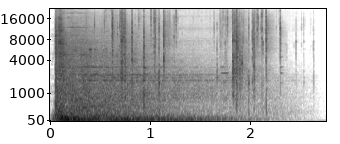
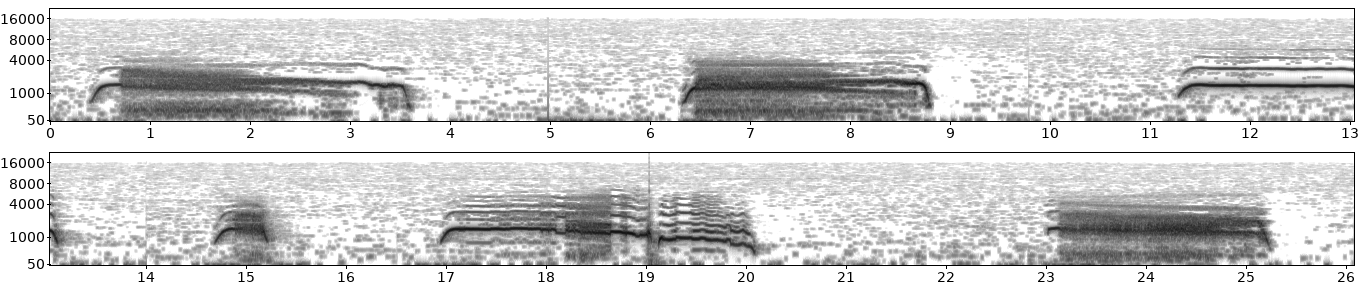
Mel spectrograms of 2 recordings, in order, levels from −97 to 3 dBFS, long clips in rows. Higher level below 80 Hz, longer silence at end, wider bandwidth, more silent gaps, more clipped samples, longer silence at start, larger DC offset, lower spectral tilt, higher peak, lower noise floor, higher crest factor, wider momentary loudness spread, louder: first, -20 dBFS vs -50 dBFS; second, 0.55 s vs 0.85 s; first, over 20 kHz vs 10 kHz; neither; neither; second, 0 s vs 0.4 s; neither; about the same, -3.5 dB/octave vs -3.5 dB/octave; about the same, 0 dBFS vs 0 dBFS; second, -40 dBFS vs -54 dBFS; about the same, 18 dB vs 16 dB; first, 20 LU vs 12 LU; second, -18 LUFS vs -12 LUFS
